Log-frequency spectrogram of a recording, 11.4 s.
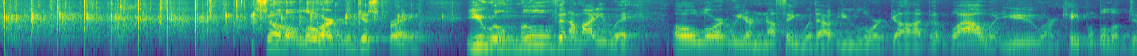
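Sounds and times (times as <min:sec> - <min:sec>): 
congregation clapping hands at a church service: 0:00.0 - 0:05.1
speech: 0:02.6 - 0:11.3.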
